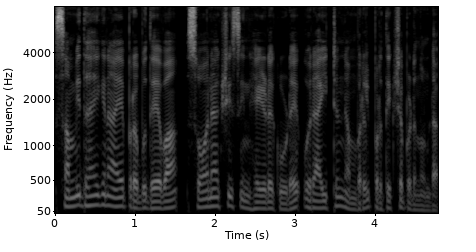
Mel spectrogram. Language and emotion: Malayalam, neutral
